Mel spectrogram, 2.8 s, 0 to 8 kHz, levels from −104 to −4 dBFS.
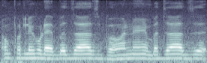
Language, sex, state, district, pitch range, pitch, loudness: Rajasthani, male, Rajasthan, Churu, 145-155 Hz, 155 Hz, -15 LUFS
